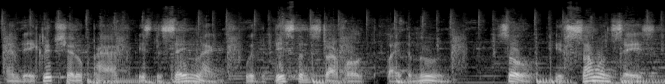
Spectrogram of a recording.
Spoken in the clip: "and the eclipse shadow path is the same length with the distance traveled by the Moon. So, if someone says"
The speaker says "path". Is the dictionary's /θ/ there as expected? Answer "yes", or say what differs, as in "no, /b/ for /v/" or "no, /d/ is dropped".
yes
